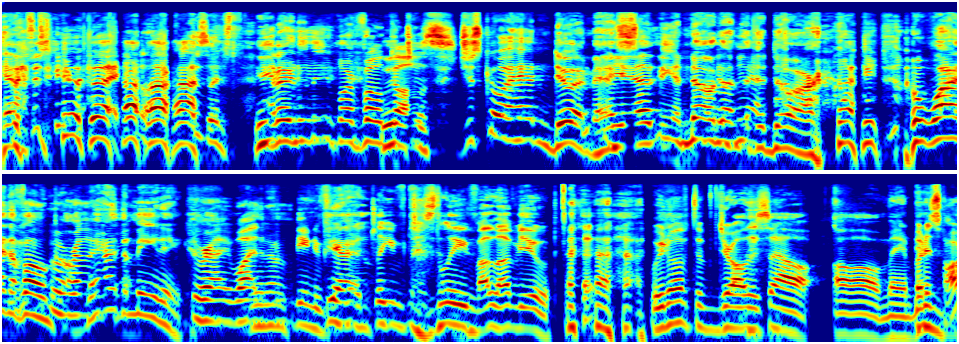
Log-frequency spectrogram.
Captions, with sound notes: "Man, do we have to do that?" (both laughing) Just go ahead and do it, man. No, not the door. Why the phone call? They have the meaning. Right, why the meaning. Just leave, I love you. We don't have to draw this out.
